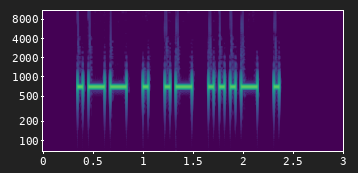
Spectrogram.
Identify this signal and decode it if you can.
Morse code, heard as a keyed tone, about 22 wpm, 700 Hz. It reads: WEAVE
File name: 5 Letter Words - First 3 Letters Given - 22wpm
